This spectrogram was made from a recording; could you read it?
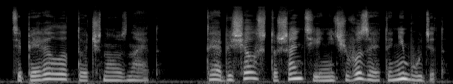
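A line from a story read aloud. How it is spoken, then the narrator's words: Whispered reminder. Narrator (Russian): шепотом напомнила я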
